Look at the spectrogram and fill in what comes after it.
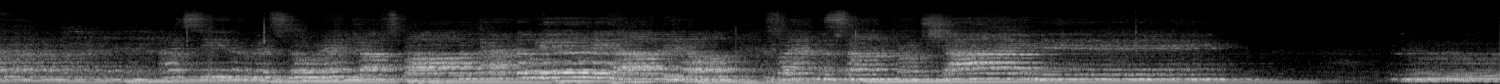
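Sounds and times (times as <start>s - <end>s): mixed choir singing chords: 0.0s - 12.7s, 13.9s - 15.0s
low bass line: 0.0s - 13.4s.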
